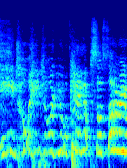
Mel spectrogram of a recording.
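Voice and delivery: high-pitched mock weepy fussing; tearful concern. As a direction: fuss over a friend, pretend crying. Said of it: "We're, like, crying".

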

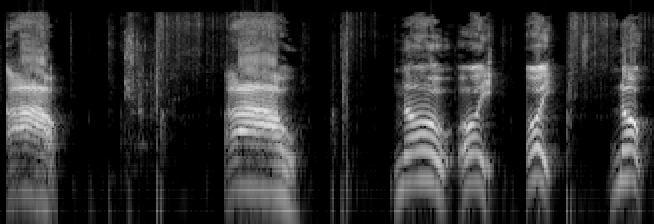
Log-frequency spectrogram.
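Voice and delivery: loud, high yelps of pain and protest. Real, not acted. Player under attack yelps and shouts in pain. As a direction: yelp as the mobs hit you.

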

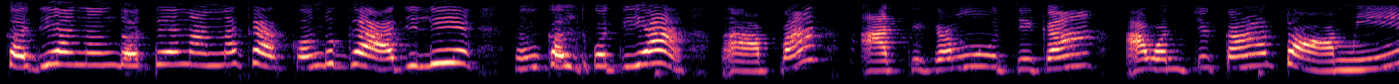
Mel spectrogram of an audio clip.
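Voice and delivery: put-on high, pleading little-girl voice; childish daughter. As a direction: beg like an excited child to go to the fair.

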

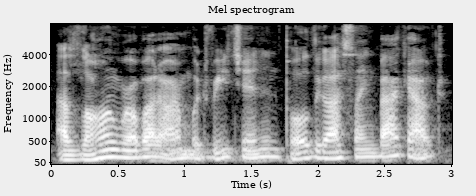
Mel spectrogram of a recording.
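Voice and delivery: plain reading voice

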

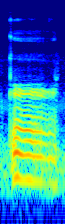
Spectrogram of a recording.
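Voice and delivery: low soft growl. A narrator's reading. Rosie growls at Maurice, low and soft. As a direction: rumble a warning growl. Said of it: "Rosie growls".

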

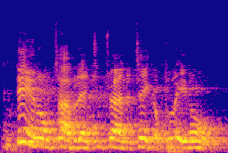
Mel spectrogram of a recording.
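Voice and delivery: loud, hyped-up sermon voice; fiery preaching. Acted. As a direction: preach it hard to the congregation. Preaching at full force.

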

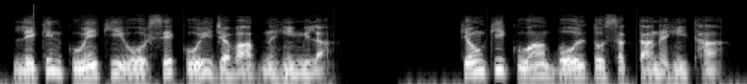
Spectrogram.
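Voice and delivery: plain reading voice

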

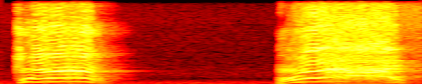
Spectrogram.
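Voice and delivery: loud, high scream; startled scream. Real, not acted. Going down the dark well, he screams loud and high. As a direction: scream in sudden fright.

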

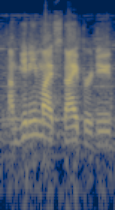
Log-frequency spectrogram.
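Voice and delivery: ordinary talk

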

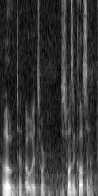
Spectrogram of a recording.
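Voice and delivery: normal talking voice

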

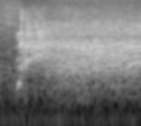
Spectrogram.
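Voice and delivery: big scornful laugh. Real, not acted. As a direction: burst out laughing in disbelief. Laughing at the lunatic fringe.

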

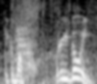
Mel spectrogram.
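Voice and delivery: normal talking voice

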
